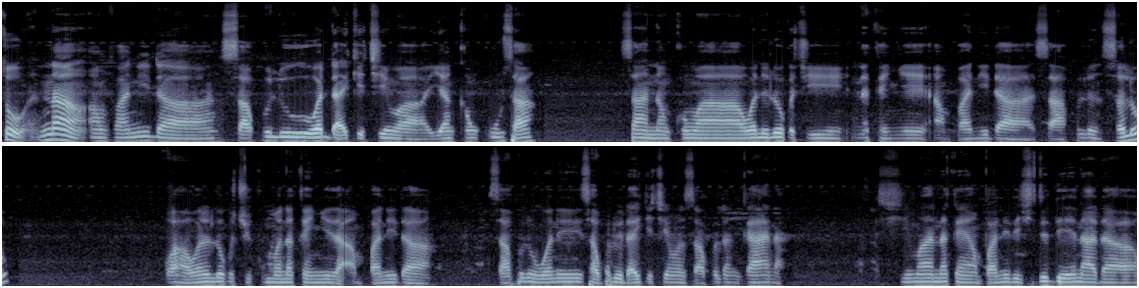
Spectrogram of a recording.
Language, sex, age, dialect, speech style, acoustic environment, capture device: Hausa, male, 25-34, Nigeria - Kano, happy, traffic, mobile / Linux / Chrome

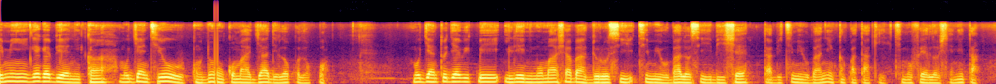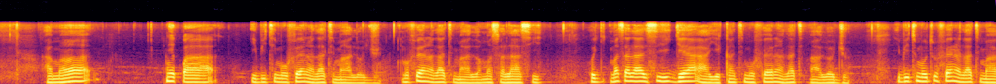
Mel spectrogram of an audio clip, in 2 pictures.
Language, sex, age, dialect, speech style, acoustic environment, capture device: Yoruba, male, 25-34, Nigeria - Ibadan, happy; relaxed; excited; focused, silence, mobile / Linux / Chrome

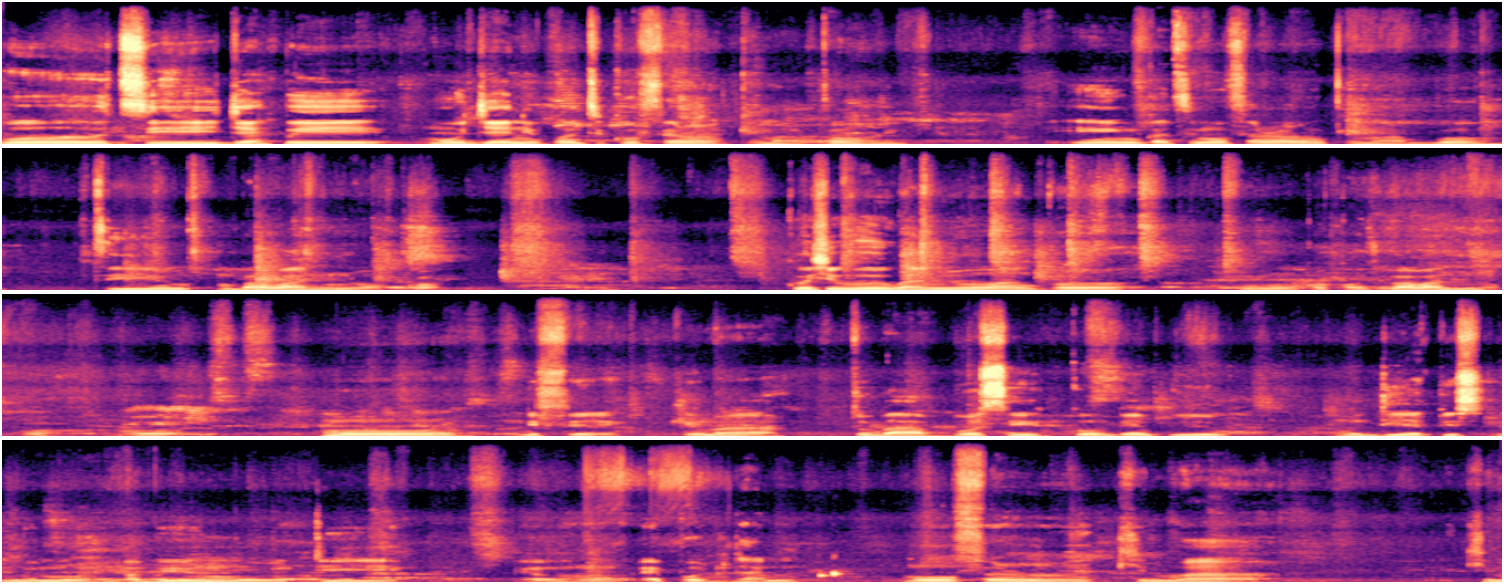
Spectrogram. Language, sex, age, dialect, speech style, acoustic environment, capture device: Yoruba, male, 25-34, Nigeria - Lagos Yoruba, relaxed, people talking, mobile / Linux / Chrome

